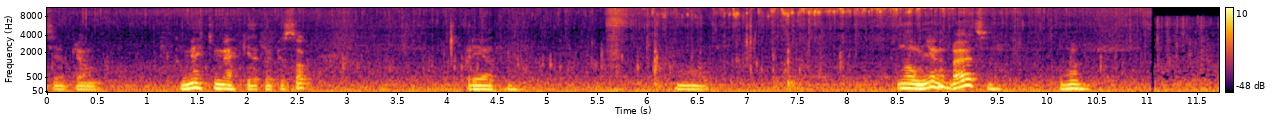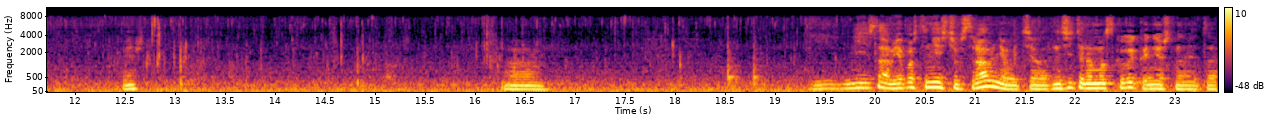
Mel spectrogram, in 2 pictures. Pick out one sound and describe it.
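Water boils and bubbles in a pot.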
